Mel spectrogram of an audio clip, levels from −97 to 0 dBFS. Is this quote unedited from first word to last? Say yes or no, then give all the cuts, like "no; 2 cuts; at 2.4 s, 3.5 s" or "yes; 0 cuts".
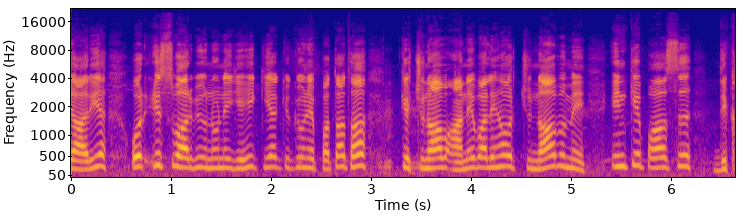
yes; 0 cuts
